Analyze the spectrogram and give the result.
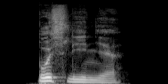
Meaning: bus route, bus line
- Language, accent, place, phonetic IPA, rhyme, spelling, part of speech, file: German, Germany, Berlin, [ˈbʊsˌliːni̯ə], -ʊsliːni̯ə, Buslinie, noun, De-Buslinie.ogg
